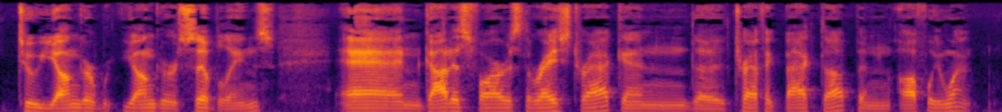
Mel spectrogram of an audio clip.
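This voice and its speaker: Against a quiet background, a man with an American accent and a normal speaking voice speaks at a fairly slow pace and fairly low pitch. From Montgomery, New York (US Northeast). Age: 60s. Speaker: conceptual artist. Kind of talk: radio interview.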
